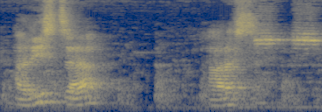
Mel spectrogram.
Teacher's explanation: इस विसर्ग के स्थान पर तालव्य सकार का प्रयोग किया हुआ होता है। तालव्य सकार का प्रयोग यहाँ पर होता है वो होता है विसर्ग संधि के अनुसार।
